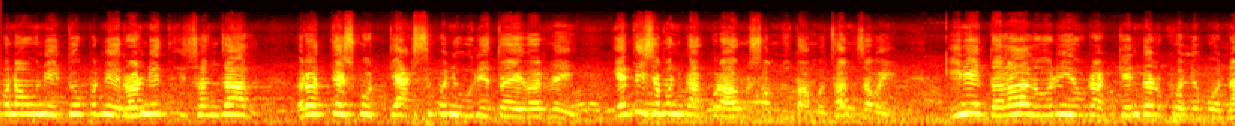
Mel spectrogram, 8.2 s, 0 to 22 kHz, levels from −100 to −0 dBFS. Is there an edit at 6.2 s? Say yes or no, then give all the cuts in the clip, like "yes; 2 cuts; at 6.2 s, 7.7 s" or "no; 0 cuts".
yes; 1 cut; at 6.2 s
